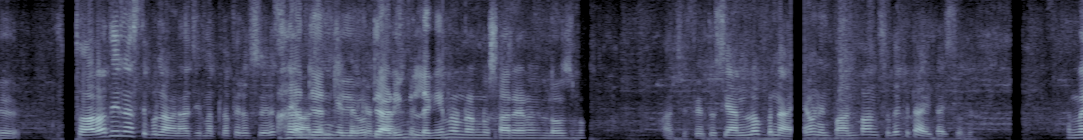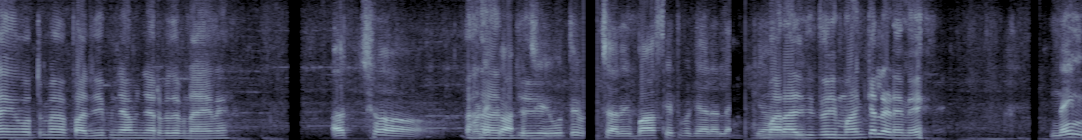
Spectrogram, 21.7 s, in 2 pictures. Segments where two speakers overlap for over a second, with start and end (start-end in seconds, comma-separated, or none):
2.9-4.4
